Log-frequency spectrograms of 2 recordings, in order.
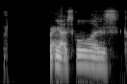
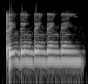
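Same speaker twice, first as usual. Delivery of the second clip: higher, evenly repeated dings; imitated school bell; 5 semitones higher, slower than usual. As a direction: chime like a bell on one pitch.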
